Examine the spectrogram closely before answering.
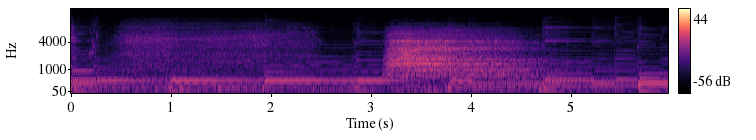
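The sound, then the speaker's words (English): A slow, deep breath is drawn in and then let out as part of a children's relaxation story. Two long, airy swells of breath rise over a soft, sustained music bed. “The three friends took a deep dragon breath in and out.”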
